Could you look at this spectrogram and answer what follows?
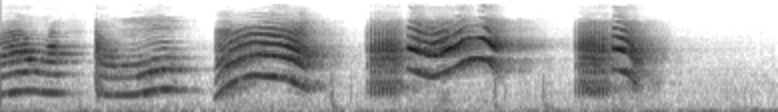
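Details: A pet Alexandrine parakeet talks in five quick, nasal, speech-like phrases, some rising and falling, all within about three seconds in a quiet room.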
